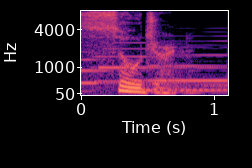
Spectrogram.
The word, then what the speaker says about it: sojourn: everything clear uh directors osimos how do you pronounce this word let me see Ah that's sojourn it means to stay for a while this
